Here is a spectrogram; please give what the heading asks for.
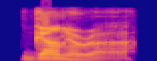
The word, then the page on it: gunnera: British English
